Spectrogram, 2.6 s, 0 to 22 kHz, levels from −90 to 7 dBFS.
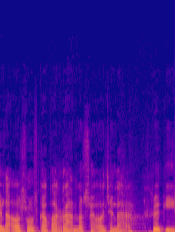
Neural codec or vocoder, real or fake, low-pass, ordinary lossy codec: codec, 44.1 kHz, 7.8 kbps, Pupu-Codec; fake; 19.8 kHz; MP3, 96 kbps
